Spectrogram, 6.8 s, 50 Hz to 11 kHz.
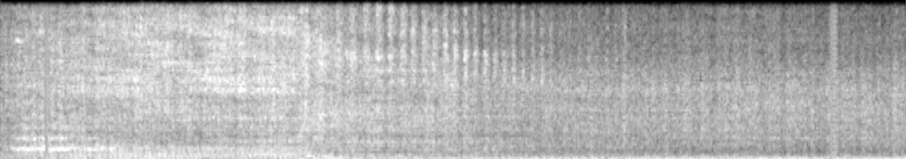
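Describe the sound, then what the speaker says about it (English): A World Rallycross car at the 2018 Canada round revs on the start line for a practice launch, a loud rising engine roar that drops back to a rough idle. "Solberg with his practice launch."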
